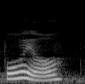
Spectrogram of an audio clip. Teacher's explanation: vowel sounds they combine two vowel sounds into one syllable so when you say the word boil you start with one vowel sound and glide to the next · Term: diphthongs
